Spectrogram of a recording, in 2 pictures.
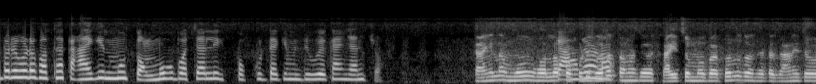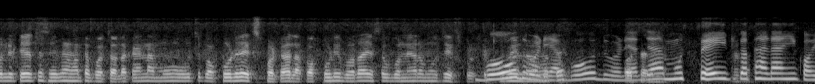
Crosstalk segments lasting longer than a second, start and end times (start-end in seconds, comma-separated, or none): none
